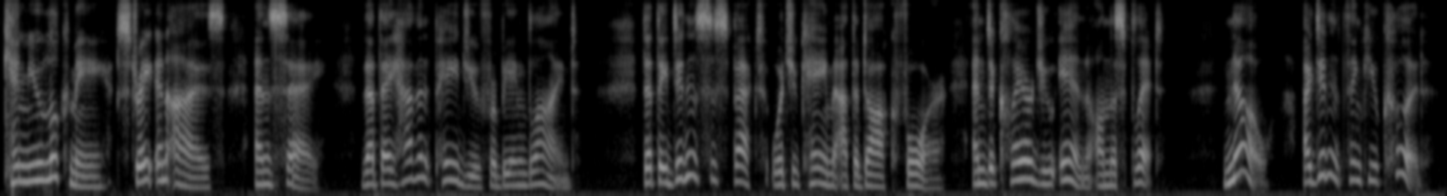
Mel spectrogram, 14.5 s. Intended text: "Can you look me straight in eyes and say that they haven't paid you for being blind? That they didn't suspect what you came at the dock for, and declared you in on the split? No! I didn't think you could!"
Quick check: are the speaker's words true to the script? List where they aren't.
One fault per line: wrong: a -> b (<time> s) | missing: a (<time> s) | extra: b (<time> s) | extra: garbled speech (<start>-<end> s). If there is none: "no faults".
no faults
